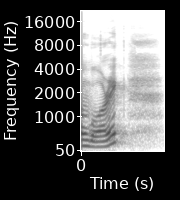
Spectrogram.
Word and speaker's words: Warwick: tulisannya Warwick, bacanya Warwick, di Inggris.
